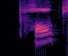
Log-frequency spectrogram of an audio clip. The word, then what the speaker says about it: pulque: P-U-L-Q-U-E. Pulque? – P-U-L-Q-U-E. Pulque. – Pulque. Well, I was saying pulque. It's another sweet fermented beverage made from that average sap. – Average? – A-G-A-V-E.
